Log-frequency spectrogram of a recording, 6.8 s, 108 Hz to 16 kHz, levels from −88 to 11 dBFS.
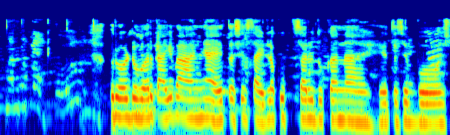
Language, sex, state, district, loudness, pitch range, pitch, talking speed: Marathi, female, Maharashtra, Chandrapur, -14 LUFS, 185-220 Hz, 200 Hz, 135 wpm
